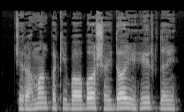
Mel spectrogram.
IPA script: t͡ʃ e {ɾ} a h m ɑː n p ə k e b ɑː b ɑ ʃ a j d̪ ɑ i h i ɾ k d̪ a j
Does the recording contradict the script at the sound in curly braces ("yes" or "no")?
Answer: no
